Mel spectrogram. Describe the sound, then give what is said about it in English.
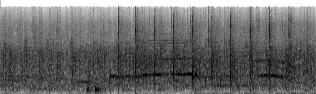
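A crowd applauds with steady, dense clapping, a few sharper claps popping out above the mass, and faint voices and cheers mixed underneath. “But still, why don't you clap your hands and let your babies know, let those that are excited about it know, I got it settled for me.”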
